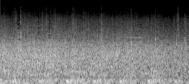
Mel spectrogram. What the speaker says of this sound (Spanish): La grada se pone en pie para aplaudir a los médicos de la Cultural cuando regresan a su banquillo.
